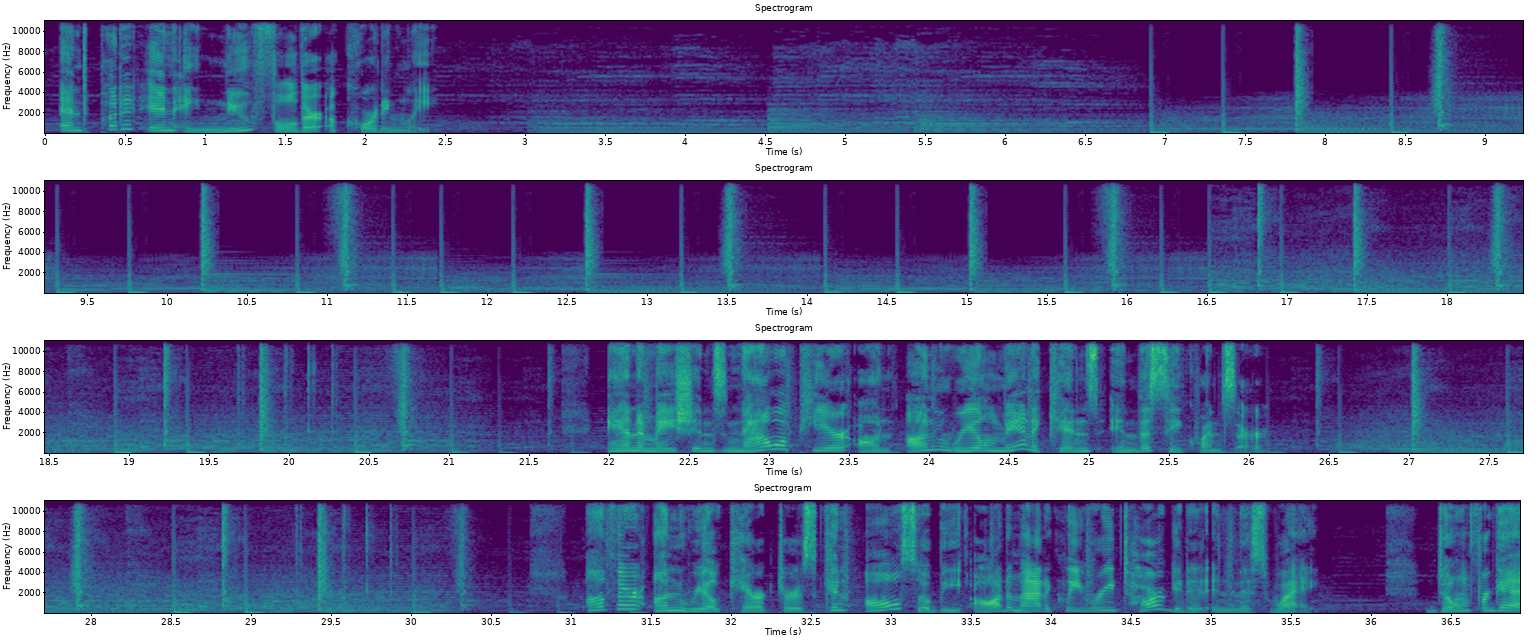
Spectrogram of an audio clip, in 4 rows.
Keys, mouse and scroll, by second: 0.9 right click, 2.6 click, 6.2 click, 6.2 typing, 7.0 click, 11.1 click, 11.9 click, 13.8 click, 16.3 Delete, 16.3 click, 22.4 click, 23.9 click, 26.1 click.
